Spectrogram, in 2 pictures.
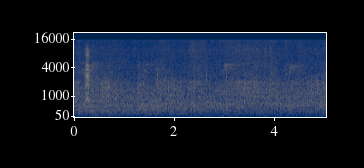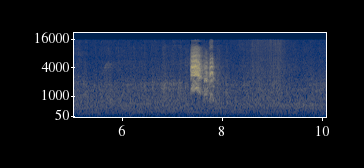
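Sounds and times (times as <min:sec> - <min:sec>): parrot raspy screech: 0:07.4 - 0:07.9.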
